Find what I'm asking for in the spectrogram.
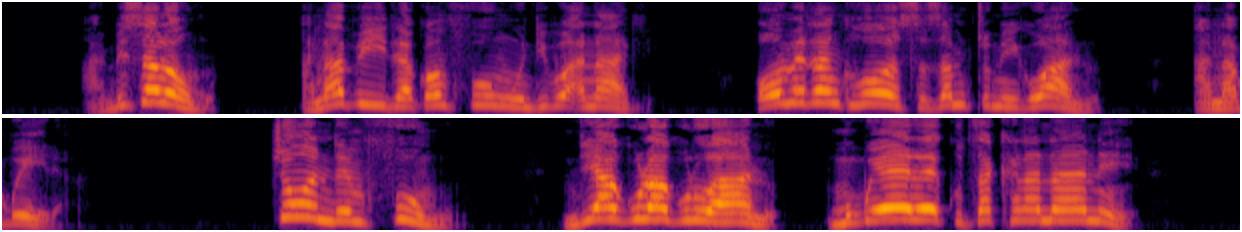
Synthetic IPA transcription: a̰bisalɔmu | anapitakwaɱ̩fumundipɔanaːti̥ | ɔmɛtaŋkʰɔsazam̩tumikɔwanu | anaɓwɛːɾa | t͡ʃɔndɛɱfumu | ndiakuluak̬uluanṵ | muɓwɛɾɛkud͡zakʰalanaːnɛ

